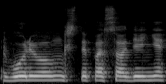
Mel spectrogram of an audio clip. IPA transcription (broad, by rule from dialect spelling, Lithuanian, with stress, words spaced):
ˈbuːlʲʋʲʊ ˈʊŋksʲtʲɪ pɐsoːdʲɪˈnʲɪ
